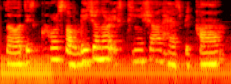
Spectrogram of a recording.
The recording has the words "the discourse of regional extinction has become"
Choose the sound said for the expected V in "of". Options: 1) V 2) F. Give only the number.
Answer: 2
